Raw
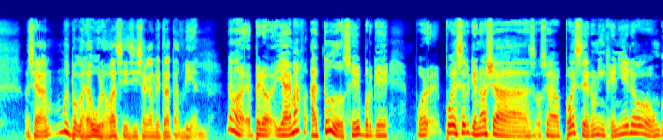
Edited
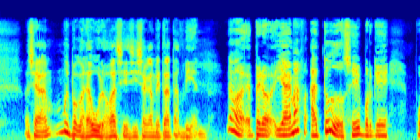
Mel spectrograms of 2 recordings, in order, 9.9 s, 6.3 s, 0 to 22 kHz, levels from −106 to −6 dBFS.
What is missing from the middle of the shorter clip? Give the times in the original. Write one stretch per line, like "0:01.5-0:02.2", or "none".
none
